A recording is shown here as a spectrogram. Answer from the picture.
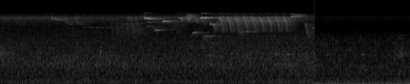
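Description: Wild birds chirping, with a fast trill high up a few seconds in, over faint woodland ambience. About six seconds in, a steady low rumble sets in.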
